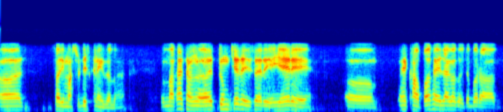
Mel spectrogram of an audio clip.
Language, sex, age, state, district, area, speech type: Goan Konkani, male, 18-30, Goa, Bardez, urban, conversation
